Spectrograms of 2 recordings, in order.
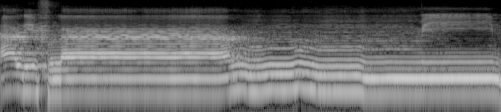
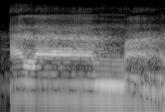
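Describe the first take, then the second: First: Each letter is said by its full name. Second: The letters are run together as one word. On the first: The speaker calls it right. "mestinya kan bacanya alif lam mim" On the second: The speaker calls it wrong. "tapi dia baca apa? Alama"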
